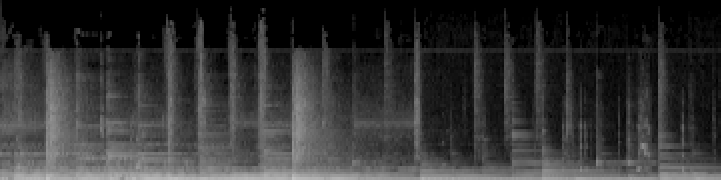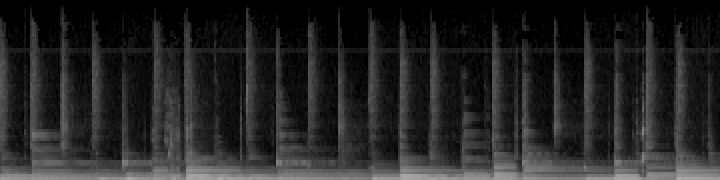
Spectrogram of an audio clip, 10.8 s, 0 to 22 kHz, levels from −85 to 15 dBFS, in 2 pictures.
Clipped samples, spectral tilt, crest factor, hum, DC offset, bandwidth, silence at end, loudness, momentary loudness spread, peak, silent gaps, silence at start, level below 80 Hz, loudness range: under 0.1%; -6 dB/octave; 18 dB; none; under 0.1%; 19.5 kHz; 0 s; -22 LUFS; 14 LU; -4 dBFS; none; 0 s; -38 dBFS; 9 LU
